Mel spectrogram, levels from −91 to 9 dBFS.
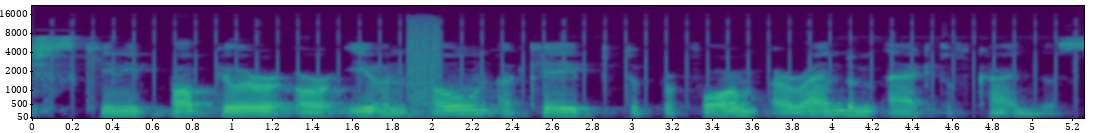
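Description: Throughout the speech runs Wi-Fi interference: a nearby radio's beacon, repeating every 102.4 ms, is rectified by the audio circuit into a steady tick about ten times a second, roughly 20 dB under the voice. Unlike mobile-phone buzz, it ticks rather than buzzes.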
